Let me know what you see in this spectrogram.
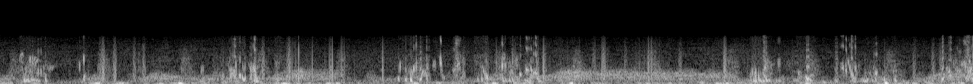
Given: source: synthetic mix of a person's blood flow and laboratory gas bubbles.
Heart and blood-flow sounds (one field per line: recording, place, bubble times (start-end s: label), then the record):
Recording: Doppler ultrasound of blood flow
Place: subclavian vein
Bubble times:
0.17-0.57 s: bubbles
0.76-0.89 s: bubbles
2.00-2.05 s: bubbles
2.12-2.62 s: bubbles
2.74-2.83 s: bubbles
3.96-4.49 s: bubbles
4.52-4.67 s: bubbles
4.74-4.92 s: bubbles
4.96-5.47 s: bubbles
7.48-8.18 s: bubbles
8.34-9.06 s: bubbles
9.39-9.74 s: bubbles
From the record:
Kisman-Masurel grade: 332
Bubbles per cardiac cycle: rolling drumbeat, 9 or more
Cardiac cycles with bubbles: 50 to 99%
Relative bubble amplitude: moderate (0.250 to 0.450)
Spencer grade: 3 (all of the cardiac periods contain showers or single bubble signals, but not dominating or overriding the cardiac motion signals)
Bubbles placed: anywhere in the cardiac cycle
